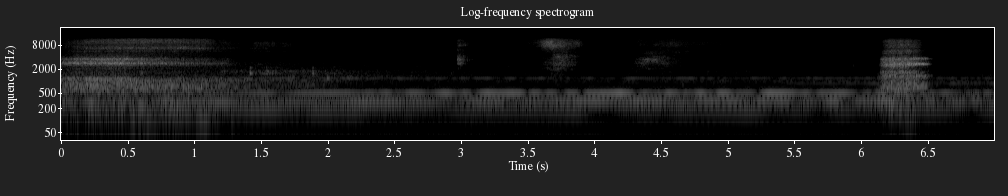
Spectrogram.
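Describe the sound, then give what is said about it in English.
Breathing during a jaw massage exercise: a brief voice at the start, then a few short, soft breath sounds, and a louder, airy exhale near the end. “Breathe in, breathe in, breathe in. And as you exhale, drop the jaw and pull it down to that fascia.”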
